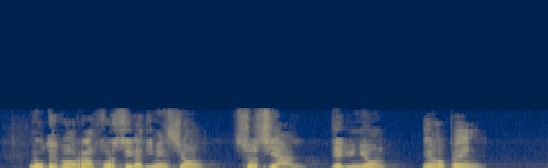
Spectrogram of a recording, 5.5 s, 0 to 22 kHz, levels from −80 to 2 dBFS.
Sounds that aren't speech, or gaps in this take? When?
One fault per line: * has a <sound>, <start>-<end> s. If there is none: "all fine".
all fine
